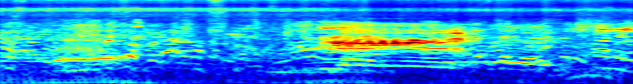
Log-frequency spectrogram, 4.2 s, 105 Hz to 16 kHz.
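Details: Sahiwal cattle among bull calves offered to Jessore farmers, Bangladesh, 13 March 2023: a long harmonic moo swells midway and tapers off, over steady crowd murmur and background voices.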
